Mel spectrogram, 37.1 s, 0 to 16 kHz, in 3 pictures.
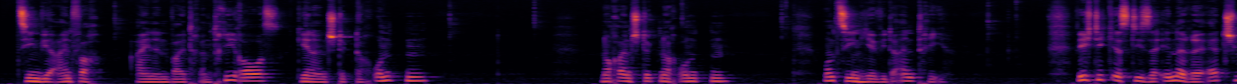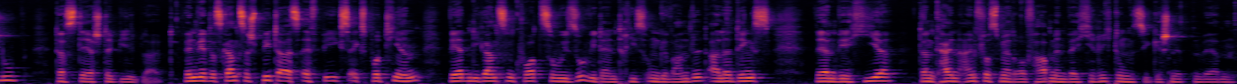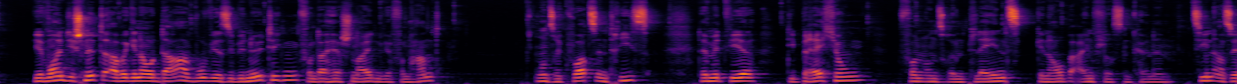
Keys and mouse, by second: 3.0 click, 3.5 click, 5.3 click, 8.3-9.8 ctrl+drag, 10.1 middle click, 14.1 ctrl+click, 15.9-17.5 ctrl+drag, 18.6-19.7 ctrl+drag, 19.9 shift+click, 20.9-22.4 ctrl+drag, 22.5 shift+click, 23.4 click, 24.7 click, 25.9 click, 28.5 shift+middle click, 29.2 middle click, 30.5 middle click, 31.7 shift+middle click, 32.5-35.3 middle drag, 35.3-36.5 drag.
